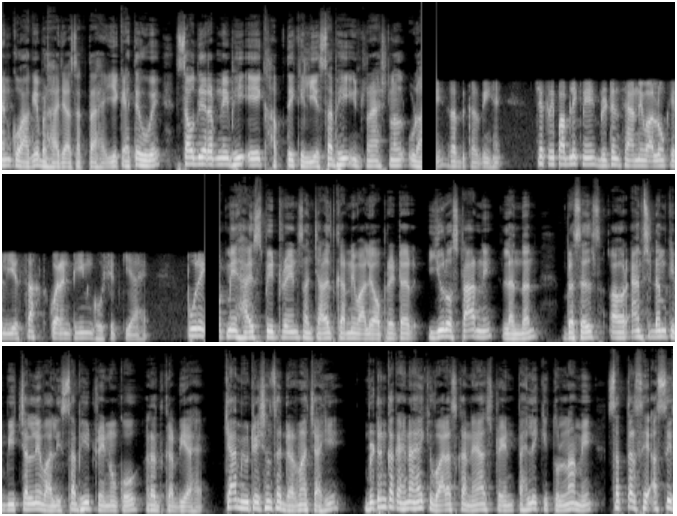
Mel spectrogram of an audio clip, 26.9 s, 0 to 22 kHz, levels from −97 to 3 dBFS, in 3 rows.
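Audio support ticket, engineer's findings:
Input likely switched to a poorer device, 5.59–11.87 s: 200 ms dropout at the switch, then speech cut off above 3 kHz, dull and boxy, with a faint new noise floor well below it. Level roughly unchanged. Full band back at 11.87 s.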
